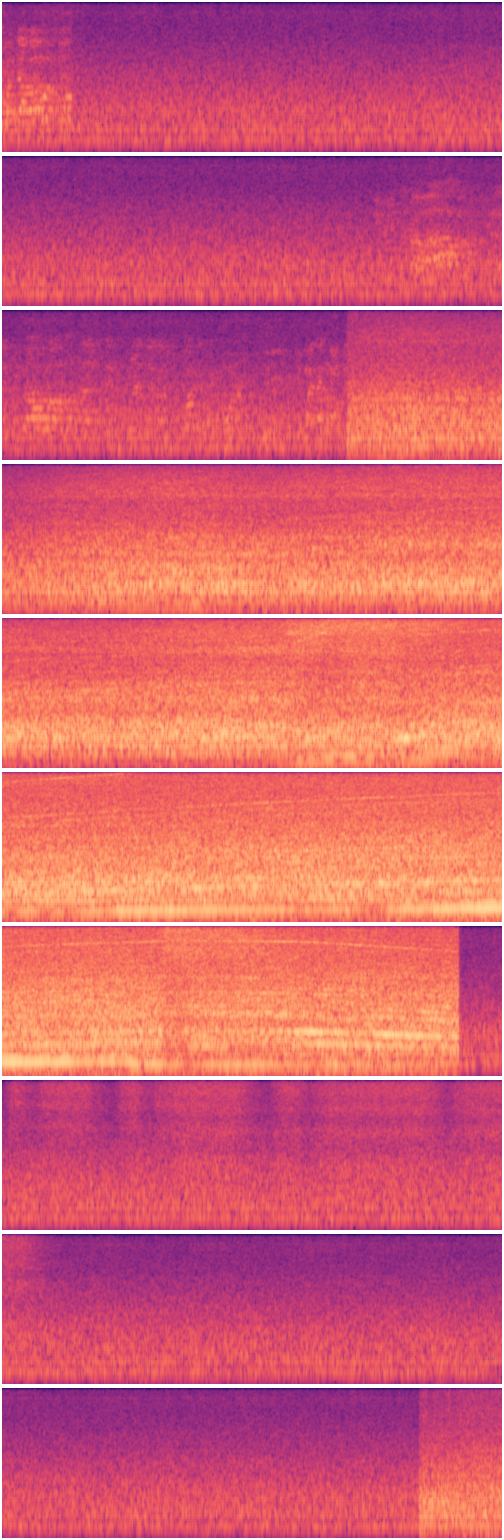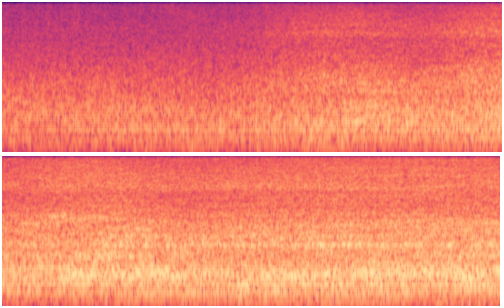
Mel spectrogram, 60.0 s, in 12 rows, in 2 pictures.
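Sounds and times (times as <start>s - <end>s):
car engine revving at full throttle: 13.5s - 34.6s, 49.2s - 59.9s
steady hiss: 35.0s - 40.6s.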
